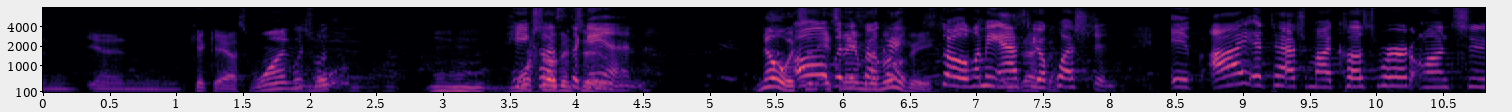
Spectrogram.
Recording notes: The Libra Lounge comes at you from the main floor of Comicpalooza 2019 in Houston, TX.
